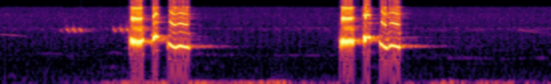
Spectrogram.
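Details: Sooty-headed bulbul, used as a calling bird for wild bulbuls. Two rich phrases, each a burst of chirps ending in a clear falling whistle, over a steady low rumbling background.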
